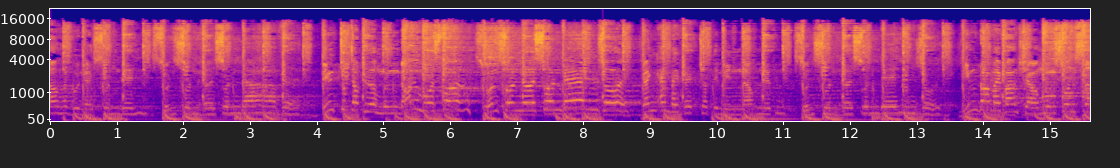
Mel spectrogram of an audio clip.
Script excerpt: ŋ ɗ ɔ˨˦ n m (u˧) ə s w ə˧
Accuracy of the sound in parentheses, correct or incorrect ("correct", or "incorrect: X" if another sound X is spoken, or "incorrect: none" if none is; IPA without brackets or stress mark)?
incorrect: u˨˩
